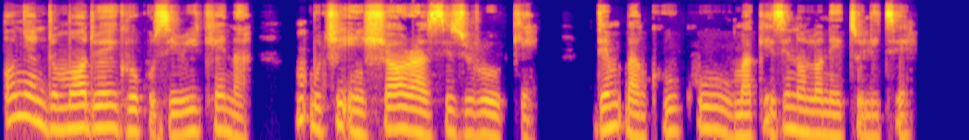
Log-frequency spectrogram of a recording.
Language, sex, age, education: Igbo, female, 30-45, tertiary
